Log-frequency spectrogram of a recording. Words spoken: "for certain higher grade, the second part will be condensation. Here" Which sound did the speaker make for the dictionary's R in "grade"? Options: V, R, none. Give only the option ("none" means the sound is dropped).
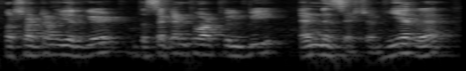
none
